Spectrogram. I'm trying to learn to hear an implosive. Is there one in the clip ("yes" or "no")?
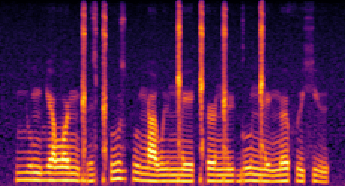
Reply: no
